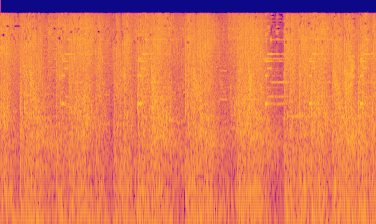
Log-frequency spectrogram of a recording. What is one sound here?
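Rapid electronic shots and sparkling chimes from a video game ring out.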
